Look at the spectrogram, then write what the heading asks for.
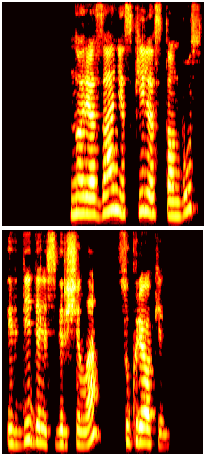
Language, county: Lithuanian, Vilnius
